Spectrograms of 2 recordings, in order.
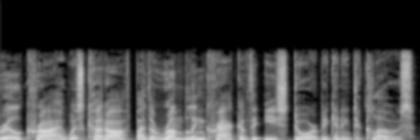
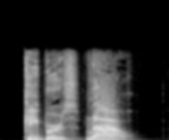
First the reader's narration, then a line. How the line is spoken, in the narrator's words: Albie shouted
